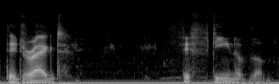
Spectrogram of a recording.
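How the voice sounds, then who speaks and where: A man running a tabletop role-playing game as game master, narrating in a relaxed, halting way that slows down for drama. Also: low voice, a little hiss or hum.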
